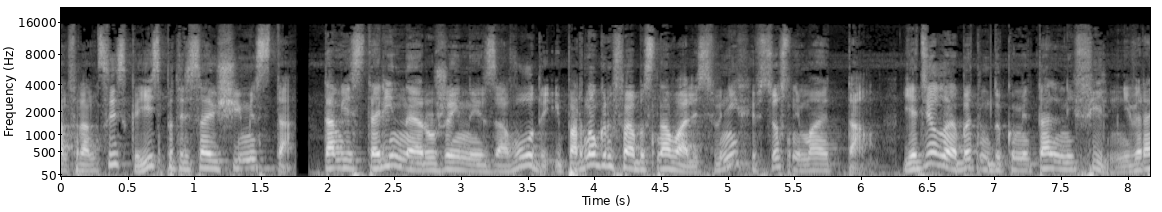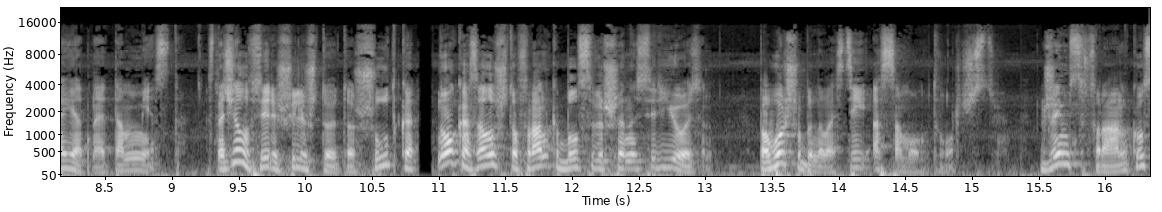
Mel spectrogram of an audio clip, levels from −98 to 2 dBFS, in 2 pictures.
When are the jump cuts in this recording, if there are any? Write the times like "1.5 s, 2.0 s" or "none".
13.3 s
